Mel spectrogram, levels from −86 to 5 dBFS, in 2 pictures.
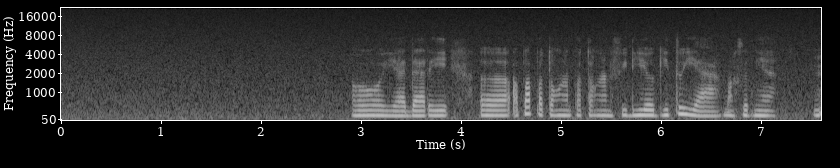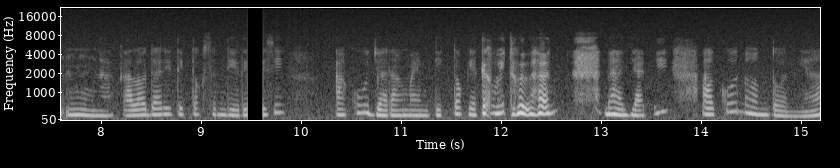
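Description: At 9.46 s the speech just cuts out for about 160 ms, a playback stall, with silence until 9.62 s. That gap most likely comes from the player running dry or its output thread getting blocked, so nothing reached the output until it recovered. The room noise, sitting about 22 dB under the speech, drops out along with everything else.

Right after, from 9.62 to 10.24 s, you get time-compressed catch-up: the player trims its backlog by snipping out small slices and cross-fading the joins, running at about 1.25 times speed. It sounds rushed but keeps its normal pitch, hurrying through "aku jarang main".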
